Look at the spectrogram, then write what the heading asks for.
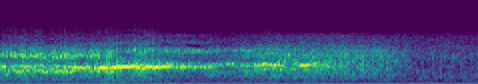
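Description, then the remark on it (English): A speeding truck skids, its tires letting out a loud, sustained screech with a rough engine roar underneath, lasting a couple of seconds before easing slightly. No one speaks. “Mr. Britt, that's very narrow escape. Truck go very fast.”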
